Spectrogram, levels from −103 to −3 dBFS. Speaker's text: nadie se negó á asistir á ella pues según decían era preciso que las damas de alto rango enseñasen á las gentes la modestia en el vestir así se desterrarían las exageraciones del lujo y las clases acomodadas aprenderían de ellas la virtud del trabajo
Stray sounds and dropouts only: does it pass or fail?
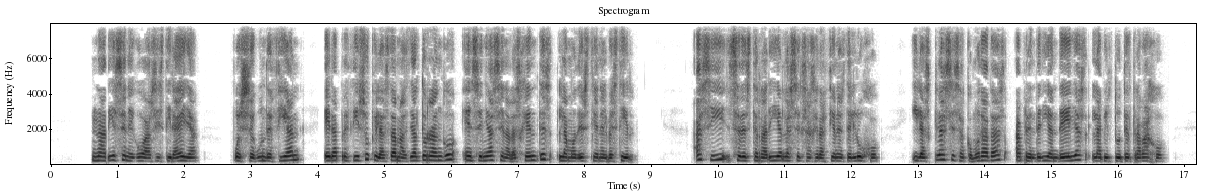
fail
